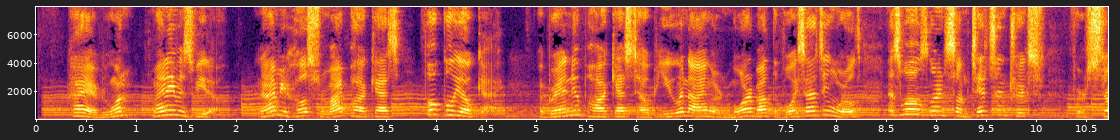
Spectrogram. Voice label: Podcast Trailer with music; LIHSA Student Podcasts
